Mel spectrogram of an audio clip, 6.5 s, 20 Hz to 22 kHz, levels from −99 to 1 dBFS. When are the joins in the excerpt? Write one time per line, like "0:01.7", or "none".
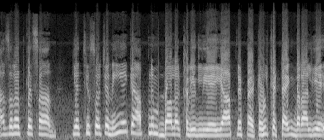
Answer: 0:01.1
0:03.1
